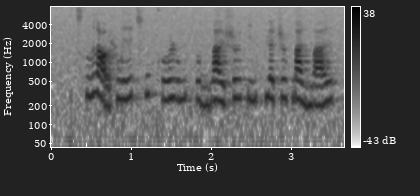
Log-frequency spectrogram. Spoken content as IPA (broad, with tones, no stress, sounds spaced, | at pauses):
t͡sʰ ɹ̩˧˥ l ɑ̰˨˩ ʊ̯ ʂ w e˧˥ ɪ̯ t͡sʰ u˥˩ kʰ ɤ˧˥ ɻ ɤ˧˥ ŋ pʰ ɤ̰˨˩ ŋ w a˥˩ ɪ̯ ʂ ɻ̩˥ t̪ i˧˥ n t̪ʰ ɥ ɛ˥˧ ʈ͡ʂ ɻ̩˥˧ p w a˥˩ ɪ̯ m w a˧˥ ɪ̯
